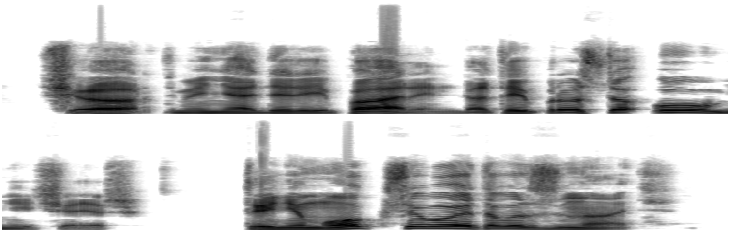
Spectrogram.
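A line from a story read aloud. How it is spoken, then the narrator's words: Hoarse. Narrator (Russian): Мастерс хрипло сказал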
